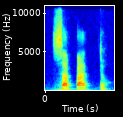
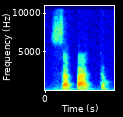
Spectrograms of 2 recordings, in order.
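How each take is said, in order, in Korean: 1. z는 날카로운 s 소리로 발음합니다. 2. z는 날카로운 s 소리로 발음합니다.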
